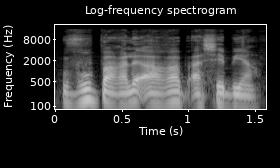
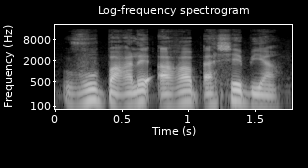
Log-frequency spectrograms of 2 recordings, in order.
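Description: Both takes have the same delivery.

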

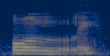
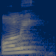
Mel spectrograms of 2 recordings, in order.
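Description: First: Olli with the l held longer; Olli, linger on the l. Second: Oli with a quick single l; Oli, no hold on the l; short l. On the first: Teacher showing the long double l. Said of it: "stay on the L for a little longer". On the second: Teacher showing the short l first. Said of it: "Oli versus Olli". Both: Shown as a demonstration.

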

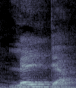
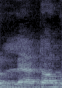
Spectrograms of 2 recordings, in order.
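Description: First: "লেইটা" with a long ei glide, higher pitched. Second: "লেটার" with a short e in the first syllable; common mispronunciation. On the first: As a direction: say "লেইটা" as lei-ta, stretching the first vowel. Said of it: "এর উচ্চারণটা এই বলি". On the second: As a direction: say "লেটার" as let-ar, no ei glide. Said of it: "আমরা লেটার বলি না". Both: Shown as a demonstration.

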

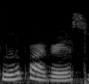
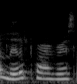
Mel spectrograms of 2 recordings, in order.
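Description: First: Said in the usual way. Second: Bright, lifted little progress; cheerful little progress, pitched up; upbeat. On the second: Real, not acted. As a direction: say little progress with a proud lift.

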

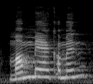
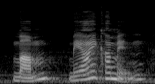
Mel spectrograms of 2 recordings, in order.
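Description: First: MUM MAY merged into one M, high and loud; words run together. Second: MUM, then a break before MAY; consonants separated. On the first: Teacher showing the wrong way, consonants merged. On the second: Teacher modelling both consonants, separated. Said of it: "separate those consonants". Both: Shown as a demonstration.

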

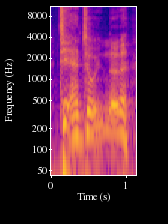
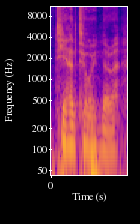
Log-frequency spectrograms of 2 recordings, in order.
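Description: First: Higher, put-on announcer voice for the title; playful announcer. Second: Said in the usual way. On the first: Shown as a demonstration. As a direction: announce the game name in a funny voice.

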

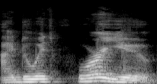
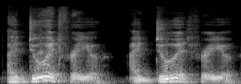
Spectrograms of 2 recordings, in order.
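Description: First: "for" said in full, f plus a clear or; "for" as strong as four. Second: "for" reduced to a weak fer; unstressed "for" flowing into "you". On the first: Teacher showing the full "for": "for" said in full. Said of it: "cách phát âm đầy đủ của nó là for". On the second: Teacher demonstrating the reduced "for": weak fer. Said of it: "không còn là for nữa mà là for". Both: Shown as a demonstration.

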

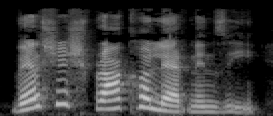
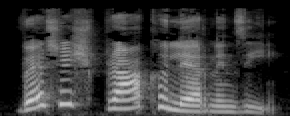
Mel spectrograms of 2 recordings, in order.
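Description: The two takes are said the same way.

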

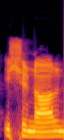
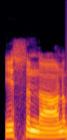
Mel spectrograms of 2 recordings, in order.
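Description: First: ਇਸ਼ਨਾਨ with a sh sound, 'ishnaan'; wrong pronunciation. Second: ਇਸ਼ਨਾਨ with a plain s, 'isnaan'; correct pronunciation. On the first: Teacher warns the congregation, ਇਸ਼ਨਾਨ said with sh. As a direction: turn the s of ਇਸ਼ਨਾਨ into sh. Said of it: "ਇਸ਼ਨਾਨ ਨਹੀਂ ਕਹਿਣਾ". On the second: Teacher shows the congregation how to recite, ਇਸ਼ਨਾਨ with plain s. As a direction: say ਇਸ਼ਨਾਨ with s, not sh. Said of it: "ਇਸ਼ਨਾਨ ਬੋਲਣਾ". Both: Shown as a demonstration.

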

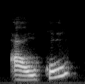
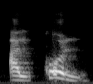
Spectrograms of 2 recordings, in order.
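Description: First: Said in the usual way. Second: "alcool" as al-KOL with clear L; Spanish "alcool", stressed on KOL; Spanish pronunciation. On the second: Shown as a demonstration. Teacher contrasting the two words, "alcool" as Spanish al-KOL. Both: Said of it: "nós temos álcool e temos alcool".

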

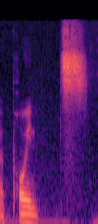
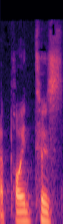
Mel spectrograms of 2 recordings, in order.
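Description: First: Points drawn out on a hissed "ts"; one syllable, points, ending in "ts"; final TS sound. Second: Pointers, with a vowel between t and s; wrong extra syllable. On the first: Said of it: "Nó là âm T S này". (points, một âm tiết, kết bằng "ts") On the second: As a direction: break the ending into "poin-tus". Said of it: "Không phải là pointers nhá". (pointers, thêm nguyên âm thành "poin-tơs") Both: Shown as a demonstration.

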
